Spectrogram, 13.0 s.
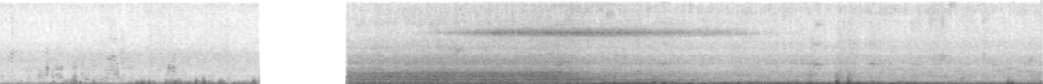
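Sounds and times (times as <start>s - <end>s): thin high whine: 4.4s - 10.3s
rushing air: 4.4s - 13.0s
train wheels rumbling on rails: 4.4s - 13.0s.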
